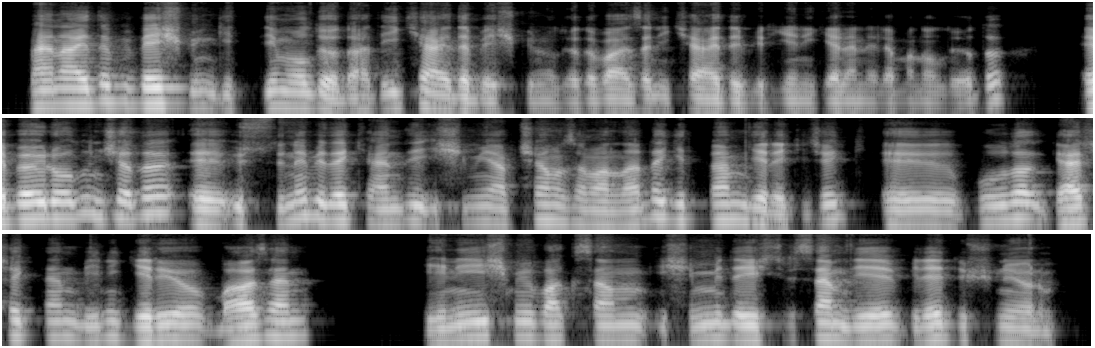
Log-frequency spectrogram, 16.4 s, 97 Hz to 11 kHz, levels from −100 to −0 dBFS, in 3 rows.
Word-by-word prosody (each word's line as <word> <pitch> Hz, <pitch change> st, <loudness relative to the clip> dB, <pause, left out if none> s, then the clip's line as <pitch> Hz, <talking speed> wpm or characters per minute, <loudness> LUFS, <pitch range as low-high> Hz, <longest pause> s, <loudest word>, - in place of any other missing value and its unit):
ben 135 Hz, +1 st, +4 dB
ayda 145 Hz, +3 st, +4 dB
bir 150 Hz, -, -9 dB
5 150 Hz, 0 st, +7 dB
gün 125 Hz, -1 st, -9 dB
gittiğim 125 Hz, +4 st, -7 dB
oluyordu. 120 Hz, -4 st, +1 dB
Hadi, 110 Hz, +3 st, -8 dB
2 120 Hz, -, -1 dB
ayda 105 Hz, -5 st, +2 dB
5 85 Hz, -, -6 dB
gün 85 Hz, -, -17 dB
oluyordu. 85 Hz, +1 st, -10 dB
Bazen 95 Hz, +1 st, -2 dB
2 100 Hz, -, -4 dB
ayda -, -, -2 dB
bir -, -, -13 dB
yeni 85 Hz, -2 st, -12 dB
gelen 85 Hz, +1 st, -5 dB
eleman 85 Hz, +1 st, -14 dB
oluyordu. 80 Hz, -1 st, -9 dB, 0.4 s
E, 135 Hz, +1 st, +4 dB
böyle 155 Hz, +1 st, +8 dB
olunca 165 Hz, -1 st, 0 dB
da, 205 Hz, +2 st, +2 dB
eee, 120 Hz, -2 st, +4 dB
üstüne 150 Hz, +9 st, -5 dB
bir 155 Hz, -, +2 dB
de 145 Hz, 0 st, +5 dB
kendi 120 Hz, 0 st, -3 dB
işimi 130 Hz, +1 st, -7 dB
yapacağım 135 Hz, +3 st, -3 dB
zamanlar 115 Hz, 0 st, -2 dB
da 170 Hz, -, +2 dB
gitmem 150 Hz, -1 st, -2 dB
gerekecek. 130 Hz, +6 st, -3 dB
Eee, 115 Hz, -1 st, -2 dB
bu 135 Hz, +2 st, -3 dB
da 160 Hz, 0 st, +5 dB
gerçekten 140 Hz, +2 st, +2 dB
beni 130 Hz, +3 st, -7 dB
geriyor. 120 Hz, +1 st, +3 dB
Bazen 140 Hz, +5 st, +4 dB, 0.6 s
"Yeni 115 Hz, +7 st, -1 dB
iş 140 Hz, 0 st, -2 dB
mi 135 Hz, -1 st, -3 dB
baksam, 120 Hz, -1 st, -2 dB
işimi 115 Hz, +2 st, -8 dB
mi 125 Hz, 0 st, -3 dB
değiştirsem?" 120 Hz, +1 st, +1 dB
diye 115 Hz, +1 st, +2 dB
bile 120 Hz, +3 st, +2 dB
düşünüyorum. 105 Hz, -5 st, -7 dB
125 Hz, 195 wpm, -24 LUFS, 115-145 Hz, 0.6 s, böyle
